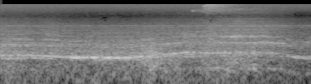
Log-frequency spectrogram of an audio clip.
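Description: FPV quadcopter's electric motors and propellers whining in flight, the pitch sagging about a second in, rising again and sagging once more near the end as the throttle changes.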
